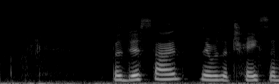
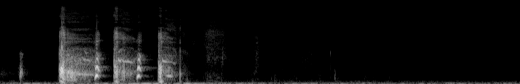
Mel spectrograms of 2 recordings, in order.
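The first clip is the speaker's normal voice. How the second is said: coughing fit; 9 dB louder than usual. Real, not acted. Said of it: "literally coughing".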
